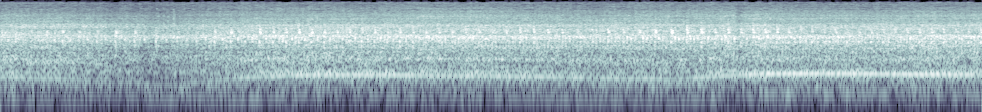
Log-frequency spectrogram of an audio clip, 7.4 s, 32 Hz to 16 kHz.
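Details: BMW 318 E36 at idle: sharp, fairly regular tapping about three per second over steady idle; engine knock, source undetermined.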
